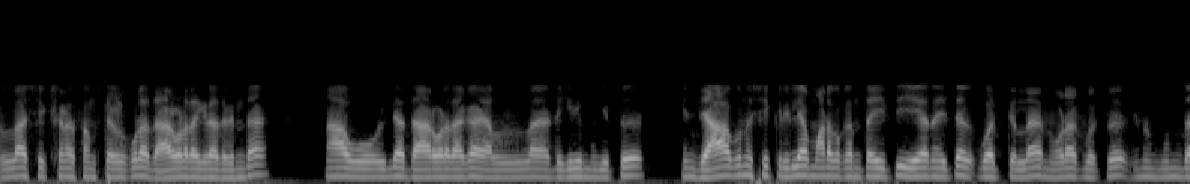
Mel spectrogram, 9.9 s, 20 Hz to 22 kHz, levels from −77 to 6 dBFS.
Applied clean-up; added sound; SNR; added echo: neural mask model DeepFilterNet 3.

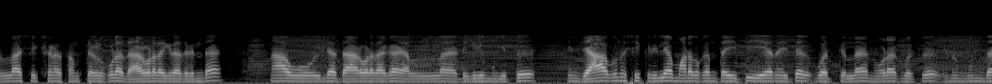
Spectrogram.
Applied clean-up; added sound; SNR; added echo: none; Tools; 19 dB; none.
